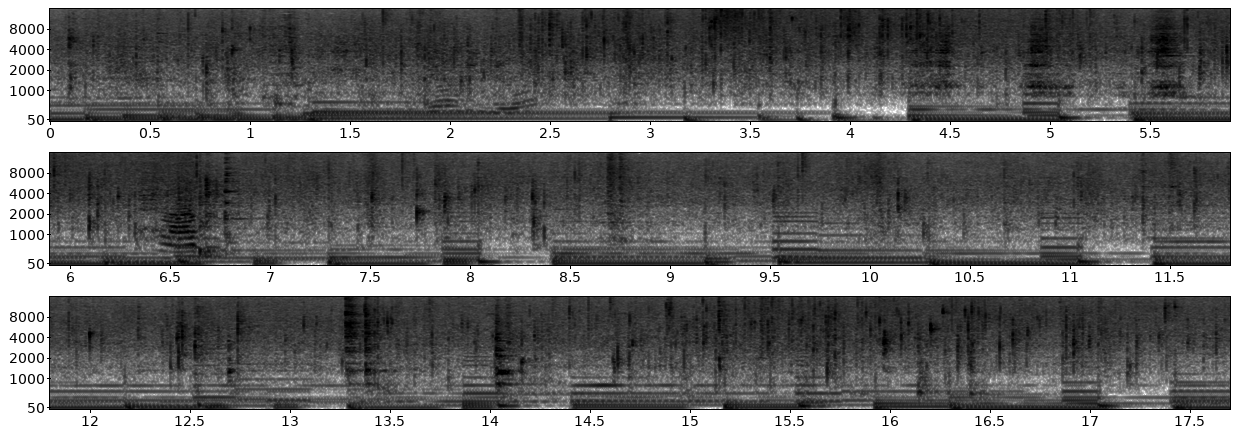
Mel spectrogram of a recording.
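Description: Chicken pieces deep-frying in hot oil in a metal wok, a steady sizzle with frequent crackles, over medium heat as they turn golden. A metal ladle clinks and scrapes against the wok as the pieces are stirred and lifted.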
